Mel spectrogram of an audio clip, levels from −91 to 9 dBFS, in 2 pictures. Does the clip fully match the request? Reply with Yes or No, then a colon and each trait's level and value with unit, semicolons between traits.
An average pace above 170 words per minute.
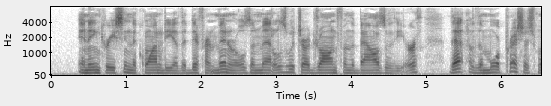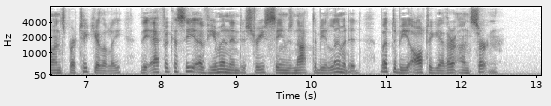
Yes: average, 190 wpm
